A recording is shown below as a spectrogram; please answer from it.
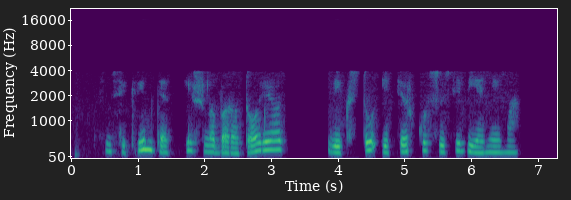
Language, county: Lithuanian, Utena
